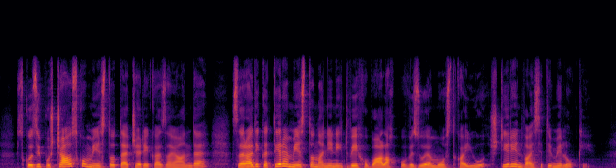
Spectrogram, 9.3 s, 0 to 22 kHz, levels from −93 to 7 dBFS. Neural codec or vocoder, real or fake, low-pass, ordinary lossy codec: none; real; 14.4 kHz; none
